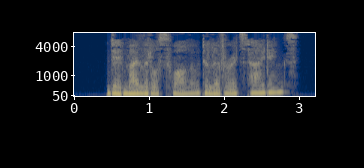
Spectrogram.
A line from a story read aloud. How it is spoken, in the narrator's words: she asked softly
